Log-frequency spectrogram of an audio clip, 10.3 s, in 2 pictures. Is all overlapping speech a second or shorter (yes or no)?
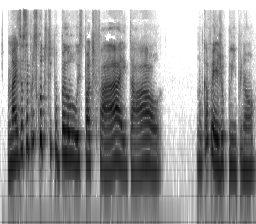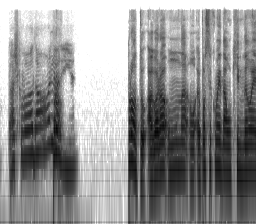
yes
